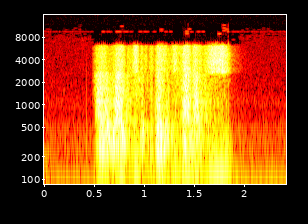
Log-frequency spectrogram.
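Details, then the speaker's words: Cochlear implant simulation: the phrase "I like to play tennis" vocoded at 2 channels, heard as harsh, hissy noise bursts with speech rhythm but almost no clear words, much harder to understand than the 4-channel version. "Let me play for you the 2 channel version now that you know what it says I like to play tennis, see if you can hear it at 4 channels and 2 channels."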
